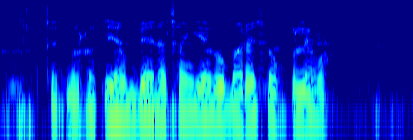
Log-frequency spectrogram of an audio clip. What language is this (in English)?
Kalenjin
